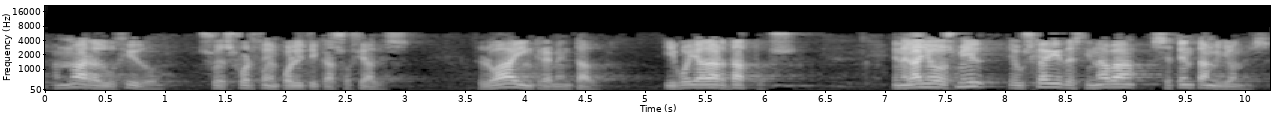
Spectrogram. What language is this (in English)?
Spanish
